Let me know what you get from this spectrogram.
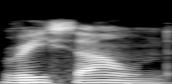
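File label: "resound", British English; pronunciations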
